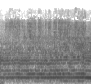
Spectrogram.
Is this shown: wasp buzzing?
yes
